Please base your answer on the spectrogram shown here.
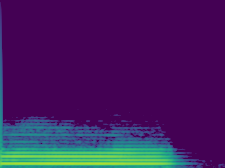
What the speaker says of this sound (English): You notice the note we have here is E flat.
